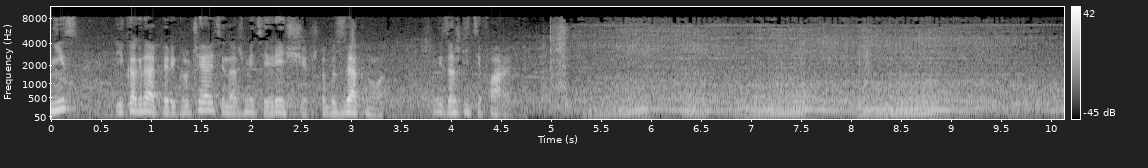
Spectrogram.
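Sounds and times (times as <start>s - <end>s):
speech: 0.0s - 5.2s
car engine running and revving: 5.0s - 10.1s.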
